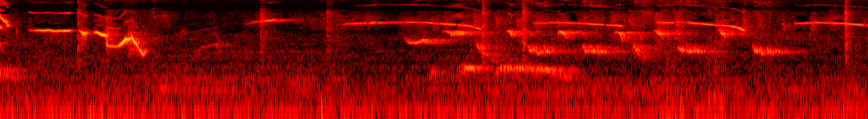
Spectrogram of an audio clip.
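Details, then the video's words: {'text': 'Oriental magpie-robin song, fairly quiet: a loud twisting whistle opens, then a string of thin drawn-out whistles and short descending notes over a steady low background rumble.'} "Chích chòe than hót"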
